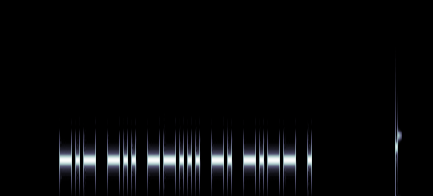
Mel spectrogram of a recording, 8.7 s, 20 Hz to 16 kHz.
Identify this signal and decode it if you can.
Morse code, heard as a keyed tone, about 15 wpm, 700 Hz. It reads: KD7NYE
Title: USA Call Signs - 6 Characters - 4x Character Spacing - 15wpm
